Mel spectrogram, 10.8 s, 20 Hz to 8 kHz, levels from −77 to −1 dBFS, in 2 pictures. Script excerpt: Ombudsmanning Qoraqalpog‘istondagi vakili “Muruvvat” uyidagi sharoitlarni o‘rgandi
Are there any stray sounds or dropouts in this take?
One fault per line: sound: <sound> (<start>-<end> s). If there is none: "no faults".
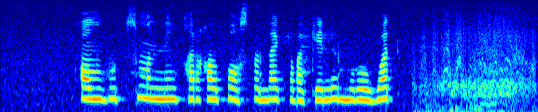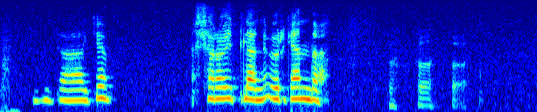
sound: squeak (4.1-5.7 s)
sound: laugh (8.8-10.1 s)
